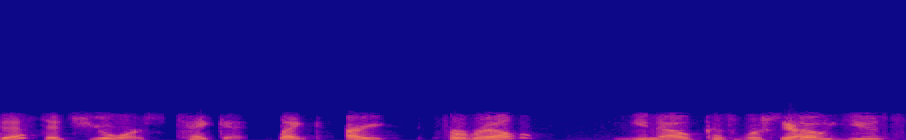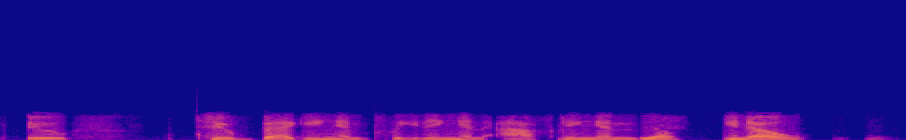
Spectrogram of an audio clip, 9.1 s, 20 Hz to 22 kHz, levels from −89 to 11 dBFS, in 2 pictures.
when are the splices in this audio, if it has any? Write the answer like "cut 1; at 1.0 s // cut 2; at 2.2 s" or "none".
cut 1; at 1.3 s // cut 2; at 2.2 s

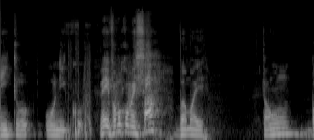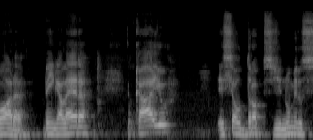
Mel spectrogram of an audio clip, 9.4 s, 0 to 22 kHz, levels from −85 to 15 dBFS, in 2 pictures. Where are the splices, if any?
cut 1; at 1.4 s // cut 2; at 6.6 s

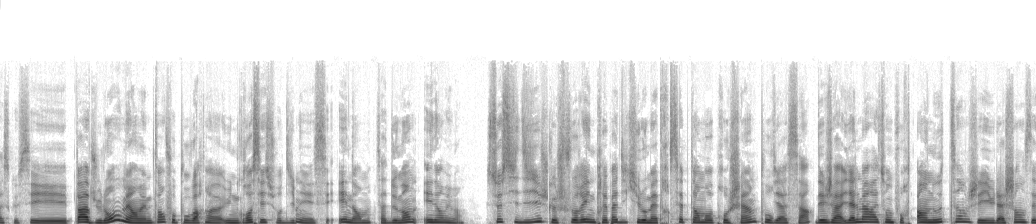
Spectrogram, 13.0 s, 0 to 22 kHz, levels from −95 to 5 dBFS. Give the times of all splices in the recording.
cut 1; at 1.1 s // cut 2; at 2.6 s // cut 3; at 3.2 s // cut 4; at 3.7 s // cut 5; at 6.8 s // cut 6; at 8.4 s // cut 7; at 9.7 s // cut 8; at 11.4 s

